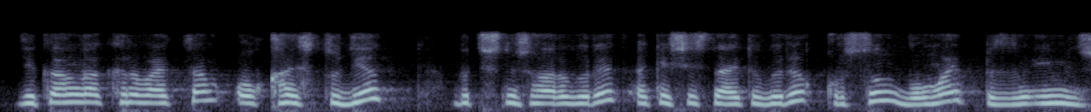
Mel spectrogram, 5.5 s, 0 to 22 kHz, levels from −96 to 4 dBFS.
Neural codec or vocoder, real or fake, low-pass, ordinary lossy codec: vocoder, 22.05 kHz, 80 mel bands, WaveNeXt; fake; 7.2 kHz; Opus, 16 kbps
